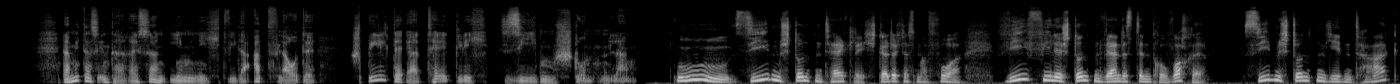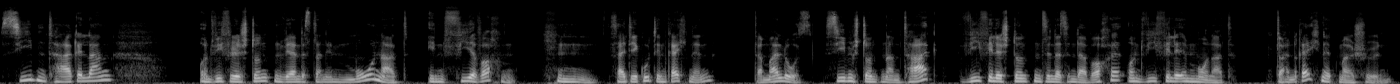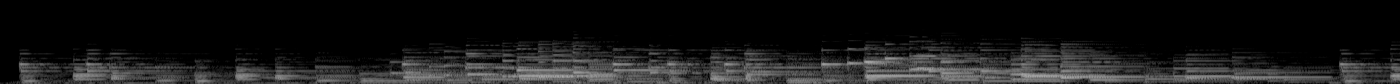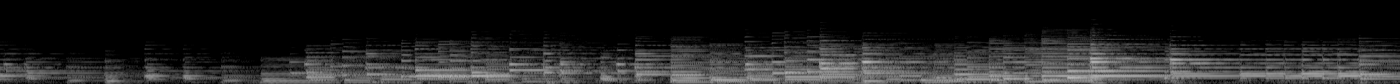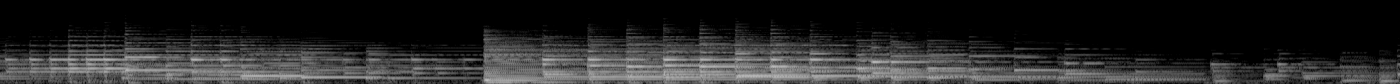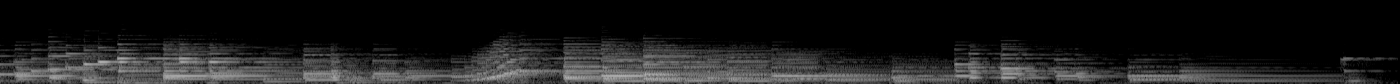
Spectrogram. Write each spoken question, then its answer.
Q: Sieben Stunden am Tag. Wie viele Stunden sind das in der Woche und wie viele im Monat?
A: Sieben Stunden mal sieben Tage mal vier Wochen ist gleich 196 Stunden.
